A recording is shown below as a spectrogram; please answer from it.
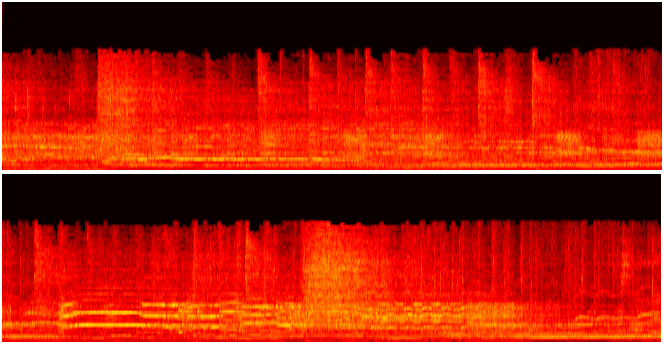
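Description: Live rock band closing out a song: electric guitar lines over a held bass note, with the singer yelling. The band stops about ten seconds in and the crowd's voices follow.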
